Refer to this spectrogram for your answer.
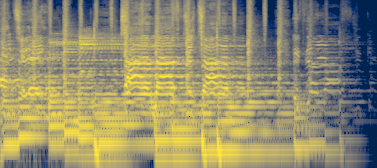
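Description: A pop song plays loud and full, with a steady beat and layered male vocals with backing harmonies, then fades out at the very end.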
